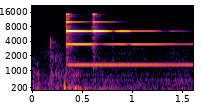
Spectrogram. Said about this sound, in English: There you go. Ring the fucking bell.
